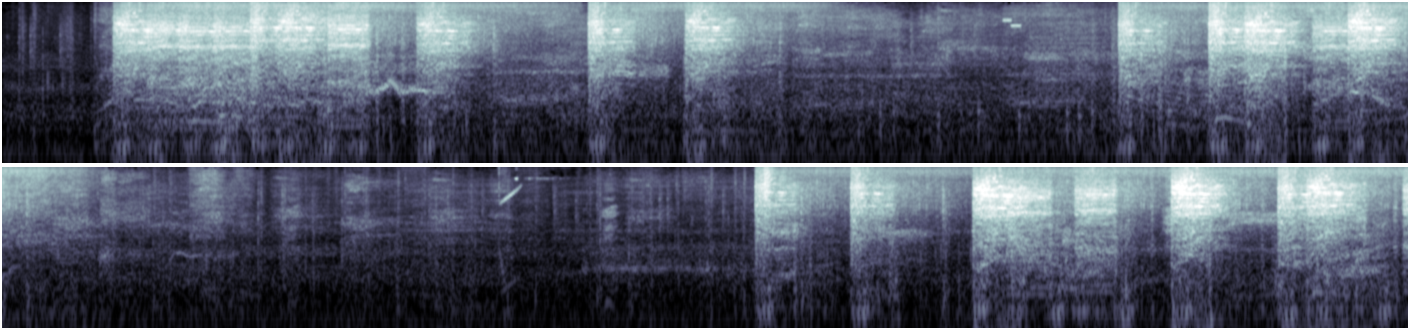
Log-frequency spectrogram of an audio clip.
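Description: A chainsaw revs loudly in bursts.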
